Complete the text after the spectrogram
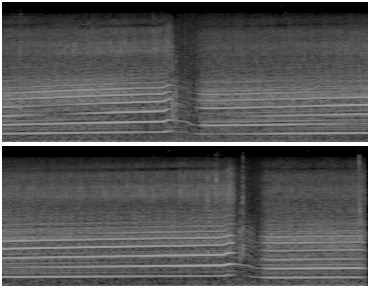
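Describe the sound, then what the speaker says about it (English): A Vivace street car in BeamNG.drive revs at a steady high pitch, drops briefly as the clutch is dumped for a launch, then climbs and holds again with a second quick dip near the end, loud and without talk. "So let's just throw it into first, hold the clutch, and dump it"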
